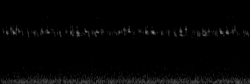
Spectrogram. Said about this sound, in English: And then after about five weeks, once they reached sexual maturity, then like my whole apartment was full of cricket sounds. Once they start chirping, it's just like the whole space changes.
